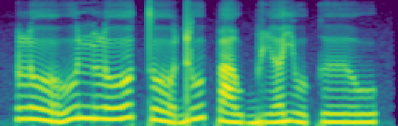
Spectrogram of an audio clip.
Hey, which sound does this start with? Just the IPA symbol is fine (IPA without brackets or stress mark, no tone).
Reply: l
